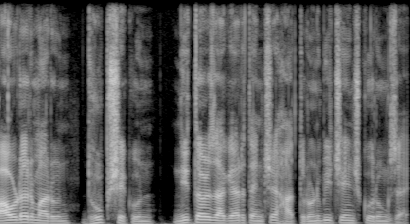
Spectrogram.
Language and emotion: Goan Konkani, neutral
